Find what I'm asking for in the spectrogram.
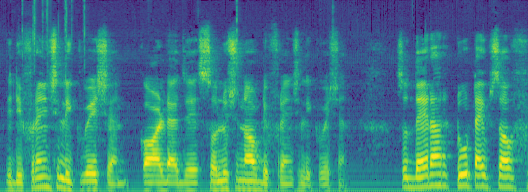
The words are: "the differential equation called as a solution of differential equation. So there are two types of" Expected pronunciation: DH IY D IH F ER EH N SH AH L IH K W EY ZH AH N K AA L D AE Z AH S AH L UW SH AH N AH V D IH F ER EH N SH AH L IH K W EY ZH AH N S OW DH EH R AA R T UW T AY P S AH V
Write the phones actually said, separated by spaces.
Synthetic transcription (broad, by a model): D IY D IH F ER EH N SH AH L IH K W EY SH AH N K AA L D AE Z AH S AH L UW SH AH N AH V D IH F ER EH N SH AH L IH K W EY SH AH N S OW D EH R AA R T UW T AY P S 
